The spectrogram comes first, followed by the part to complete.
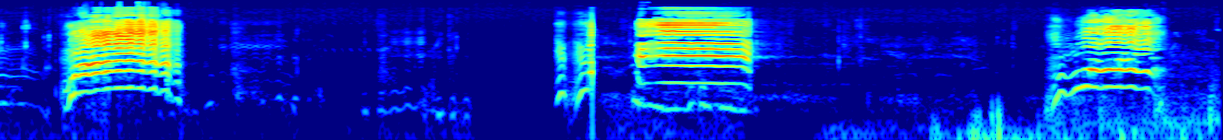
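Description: Young goats give three high, quavering bleats, each under a second long, with pauses between.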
